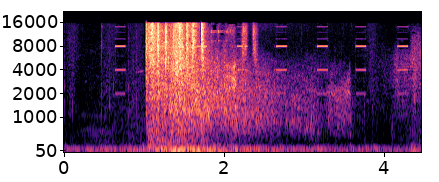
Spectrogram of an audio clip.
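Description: An automatic rifle fires a burst in a video game.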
